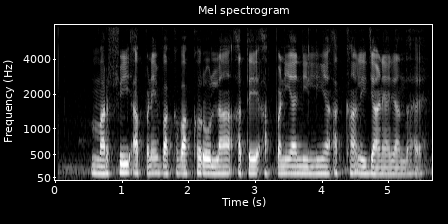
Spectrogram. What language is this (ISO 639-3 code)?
pan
